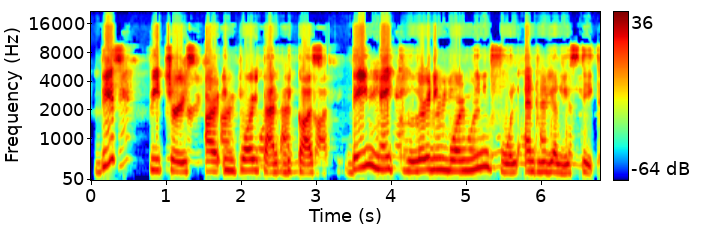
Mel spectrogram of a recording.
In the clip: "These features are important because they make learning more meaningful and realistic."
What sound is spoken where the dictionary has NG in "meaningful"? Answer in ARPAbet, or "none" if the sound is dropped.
none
